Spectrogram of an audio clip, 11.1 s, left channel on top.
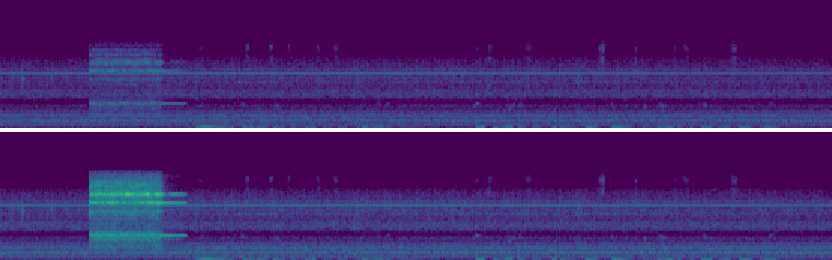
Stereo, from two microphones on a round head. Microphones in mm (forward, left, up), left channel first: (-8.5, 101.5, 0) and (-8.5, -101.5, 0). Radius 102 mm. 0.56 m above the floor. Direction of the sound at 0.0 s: Centre (ahead or behind).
